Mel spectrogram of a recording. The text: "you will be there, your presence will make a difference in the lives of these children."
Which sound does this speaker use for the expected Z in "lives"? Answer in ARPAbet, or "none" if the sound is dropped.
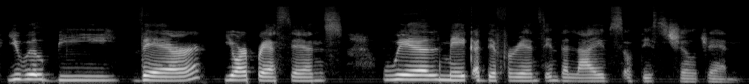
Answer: S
